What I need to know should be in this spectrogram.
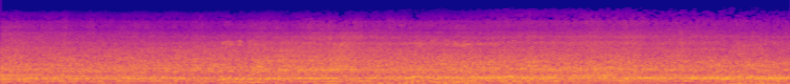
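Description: Several race car engines roar loudly around a dirt track.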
